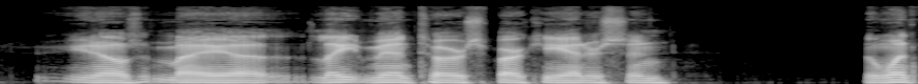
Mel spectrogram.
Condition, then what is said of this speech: Parkinson's disease. You learned how to do movements and to correct your posture, and you learned how to correct your voice and utilize that properly.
